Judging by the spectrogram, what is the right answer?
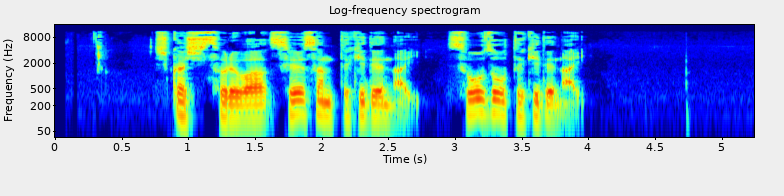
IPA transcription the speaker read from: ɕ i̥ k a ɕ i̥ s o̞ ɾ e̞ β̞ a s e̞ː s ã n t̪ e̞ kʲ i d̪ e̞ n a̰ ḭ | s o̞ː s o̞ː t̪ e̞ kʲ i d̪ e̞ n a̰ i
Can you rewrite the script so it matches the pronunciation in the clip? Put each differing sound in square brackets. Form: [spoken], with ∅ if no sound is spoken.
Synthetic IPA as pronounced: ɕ i̥ k a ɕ i̥ s o̞ ɾ e̞ β̞ a s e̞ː s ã n t̪ e̞ kʲ i d̪ e̞ n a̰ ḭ | s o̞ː [z] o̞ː t̪ e̞ kʲ i d̪ e̞ n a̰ i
